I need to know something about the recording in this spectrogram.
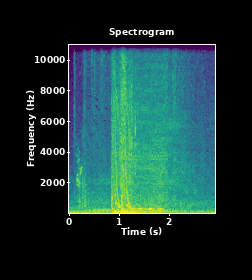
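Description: Laser weapons fire in a loud burst of crackling energy.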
